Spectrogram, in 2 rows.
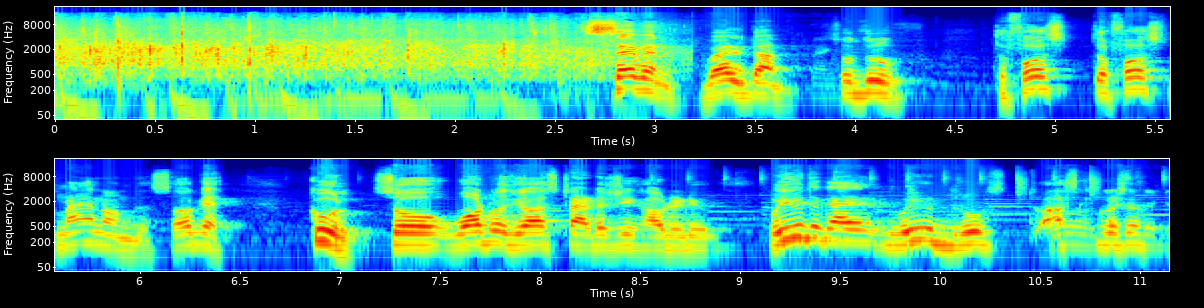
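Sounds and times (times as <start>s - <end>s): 
audience applause: 0.0s - 3.2s
speech: 2.7s - 11.1s.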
